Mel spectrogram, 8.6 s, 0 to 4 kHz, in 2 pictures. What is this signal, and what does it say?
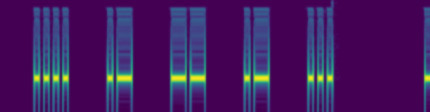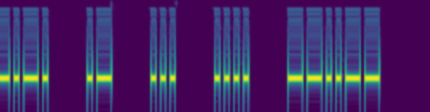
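Morse code, heard as a keyed tone, about 25 wpm, spaced as for 15 wpm, 550 Hz. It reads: HAMAS CASH,
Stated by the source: Morse code news headlines sent at 15 wpm.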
